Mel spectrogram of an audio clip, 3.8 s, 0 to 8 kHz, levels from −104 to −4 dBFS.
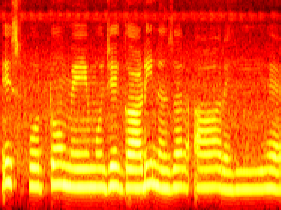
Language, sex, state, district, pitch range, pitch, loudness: Hindi, female, Madhya Pradesh, Umaria, 220-240 Hz, 225 Hz, -18 LUFS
